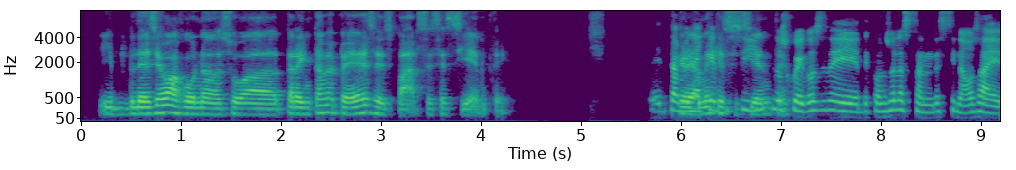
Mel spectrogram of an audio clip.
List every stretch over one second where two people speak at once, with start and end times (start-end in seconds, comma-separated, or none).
5.9-7.2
